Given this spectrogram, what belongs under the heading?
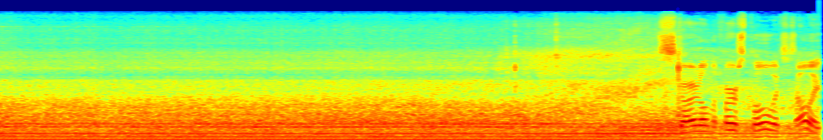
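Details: Craftsman self-propelled mower after new pull rope, spark plug and air filter: small single-cylinder engine holds a steady, even drone with no misses, surging or knocks; normal running.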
